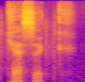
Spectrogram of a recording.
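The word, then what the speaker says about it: Keswick: And in Silent Hill 2 remake, they actually reference Kessik. Um, which is, for anybody looking it up, it's spelled Kzwick. Kei CK.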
